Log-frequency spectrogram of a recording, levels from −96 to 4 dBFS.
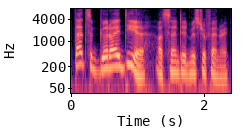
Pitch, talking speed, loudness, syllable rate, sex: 155 Hz, 175 wpm, -16 LUFS, 5.0 syllables/s, male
